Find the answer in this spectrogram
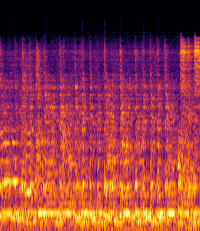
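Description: Live band playing a song's guitar intro: electric and acoustic guitars picking a repeating figure over bass, growing brighter near the end.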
